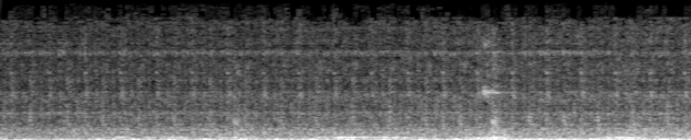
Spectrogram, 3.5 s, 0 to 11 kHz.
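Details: 1992-ish Cushman Truckster from a field, first run after revival: small single-cylinder petrol engine at a steady, slightly loping idle with even thumping; normal idle, kill apparently not hooked up so it ran until out of fuel.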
